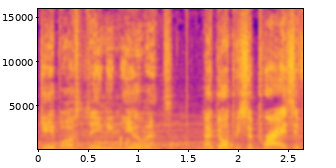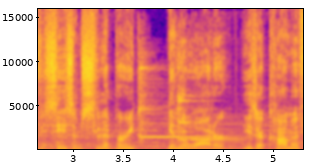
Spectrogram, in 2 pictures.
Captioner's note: door bell ring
